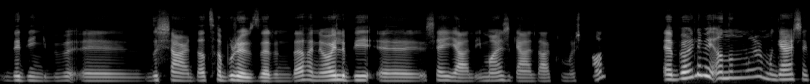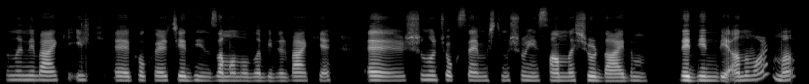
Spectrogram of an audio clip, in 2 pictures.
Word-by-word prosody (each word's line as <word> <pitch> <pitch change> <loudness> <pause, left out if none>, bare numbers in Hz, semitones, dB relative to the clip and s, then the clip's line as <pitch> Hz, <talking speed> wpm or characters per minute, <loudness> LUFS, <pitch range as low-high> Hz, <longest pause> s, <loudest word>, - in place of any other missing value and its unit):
dediğin 185 -1 -4
gibi, 170 +1 -19
v 180 - -8
eee, 165 -1 -7
dışarıda, 185 -3 0
tabure 195 -1 +6
üzerinde, 160 0 -1
hani, 200 -3 -1
öyle, 205 -1 +7
bir, 200 0 +3
eee, 170 -1 -3
şey 195 -2 -1
geldi, 160 -3 0
imaj 180 +3 -3
geldi 155 -1 -3
aklıma 160 +1 -9
şu - - -9
an. - - -5 0.6
Eee, 230 -1 +6
böyle 315 +10 +6
bir 395 - +6
anın 300 +2 0
var 355 +3 -6
mı? 245 -9 -6
Gerçekten, 225 -2 +1
hani, 210 -1 -5
belki 205 +1 +1
ilk, 210 -1 -10 0.2
eee, 185 -1 0
kokoreç 195 0 -5
yediğin 190 -1 -2
zaman 180 0 -2
olabilir. 175 -1 -8
Belki, 185 -1 -1 0.4
eee, 190 -1 +4
şunu 210 0 -4
çok 200 -1 -6
sevmiştim, 185 0 -5
şu 200 - -8
insanla 180 -1 -1
şuradaydım, 175 -1 0 0.3
dediğin 190 -1 +6
bir 180 - +2
anı 200 +2 -1
var 220 - -4
mı? 200 -2 -2
185 Hz, 170 wpm, -25 LUFS, 175-200 Hz, 0.6 s, öyle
